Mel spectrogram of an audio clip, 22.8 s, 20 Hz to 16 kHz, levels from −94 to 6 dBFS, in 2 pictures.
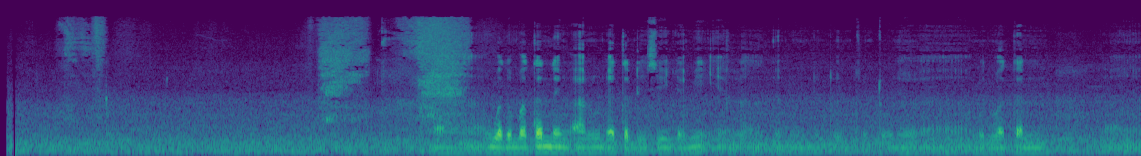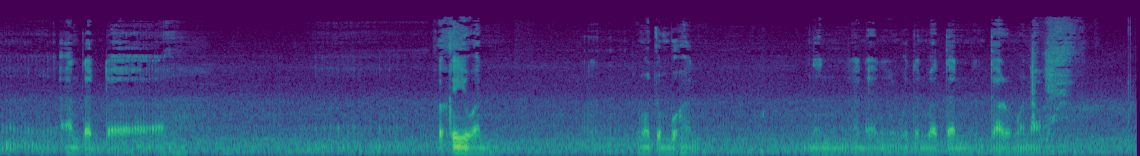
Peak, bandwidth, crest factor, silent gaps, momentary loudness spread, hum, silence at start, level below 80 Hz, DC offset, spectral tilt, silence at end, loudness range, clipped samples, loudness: -6 dBFS; 11.5 kHz; 28 dB; none; 17 LU; none; 0.05 s; -54 dBFS; under 0.1%; -6 dB/octave; 0 s; 10 LU; under 0.1%; -31 LUFS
